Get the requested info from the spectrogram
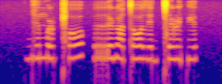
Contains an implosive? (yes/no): no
